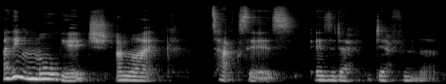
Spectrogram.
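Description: A woman's voice: medium pitch, slow, creaky. A young British woman co-hosting a podcast in casual chat, with a blunt, opinionated way of talking. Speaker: podcast co-host. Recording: roomy, echoing sound.

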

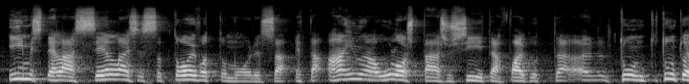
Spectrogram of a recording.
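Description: Speaking at a medium pitch, a preacher addresses his congregation in a church hall. He peppers the sermon with lively rhetorical questions and drops in wry jokes along the way.

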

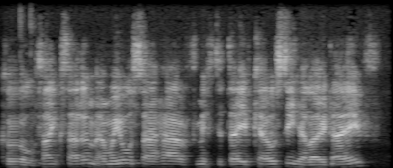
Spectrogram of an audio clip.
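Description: Man, podcast host, bright voice, casual, chatty. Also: medium pitch, normal speed, lo-fi sound. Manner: relaxed, chatty, many ums.

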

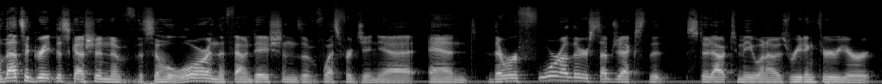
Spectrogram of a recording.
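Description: A man's voice: medium pitch, a bit bright. Brief: male interview host, friendly and curious in his questions. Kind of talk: podcast interview.

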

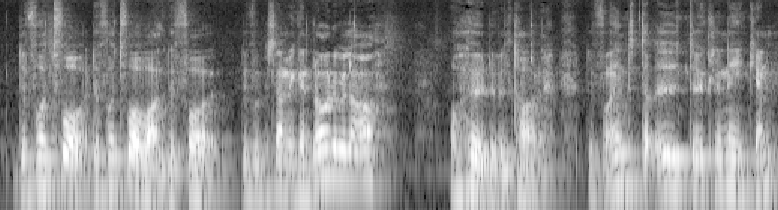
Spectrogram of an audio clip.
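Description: A man's voice: mid-range voice, a little mellow. A man hosting a podcast, ranting angrily and swearing emphatically. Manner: angry, profane, emphatic. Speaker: podcast host. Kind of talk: heated podcast rant.

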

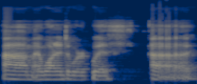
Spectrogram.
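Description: A woman's voice: low voice, completely flat delivery, normal speed, fairly bright tone. A woman speaking as a guest in a casual podcast conversation, informal and a little tentative as she thinks aloud. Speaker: podcast guest, freelance video editor.

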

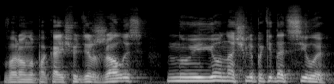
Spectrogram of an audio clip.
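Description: A man reading a funny children's fairy tale aloud in an expressive storyteller manner. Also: a little high, fairly quick. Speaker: storyteller dad.

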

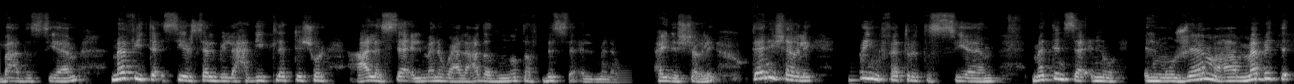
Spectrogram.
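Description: A man speaks with a Lebanese accent as an expert guest in an interview. He explains things in informal, conversational language. His delivery is halting, with words repeated and sentences restarted. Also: a little high, darkish tone. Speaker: fertility doctor, interview guest.

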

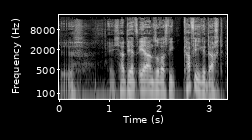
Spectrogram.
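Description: A man's voice: lowish voice, normal speed, dry recording, clean studio sound, close to an everyday voice. A man voicing a laid-back, slangy male God who is sloppy and careless, talking casually and getting flustered.

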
